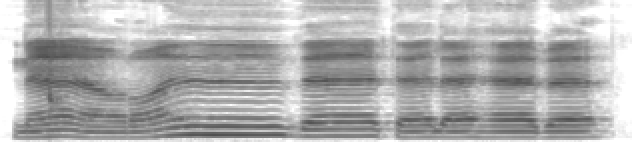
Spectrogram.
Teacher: We have tanween with fath followed by dal, and dal is a light letter, belongs to a light letter, so we have a light ghunna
